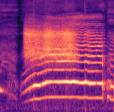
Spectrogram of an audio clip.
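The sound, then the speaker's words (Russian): A baby lets out one long, loud wail, a steady high-pitched cry with rich harmonics that holds for well over a second before breaking off, preceded by a brief whimper. “Ну, в общем, под этот рев, видимо, моя телега и завершится.”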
